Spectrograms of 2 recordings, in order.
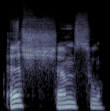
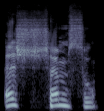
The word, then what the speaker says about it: الشمس: Donc le alif et le lam derrière la lettre shin, on ne prononce pas le lam, mais on prononce deux fois la lettre shin. On dit ash shamsu.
